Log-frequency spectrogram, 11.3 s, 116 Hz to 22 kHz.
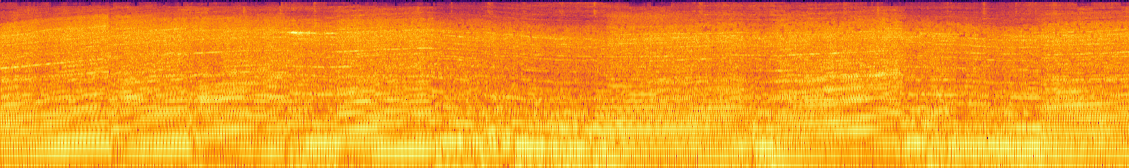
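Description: An ASR-H-2020 race car in Assetto Corsa runs at the game's standard settings while its tyres warm up. The engine drones loud and steady and close by, with its pitch rising and falling through repeated throttle and gear changes across the whole stretch.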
